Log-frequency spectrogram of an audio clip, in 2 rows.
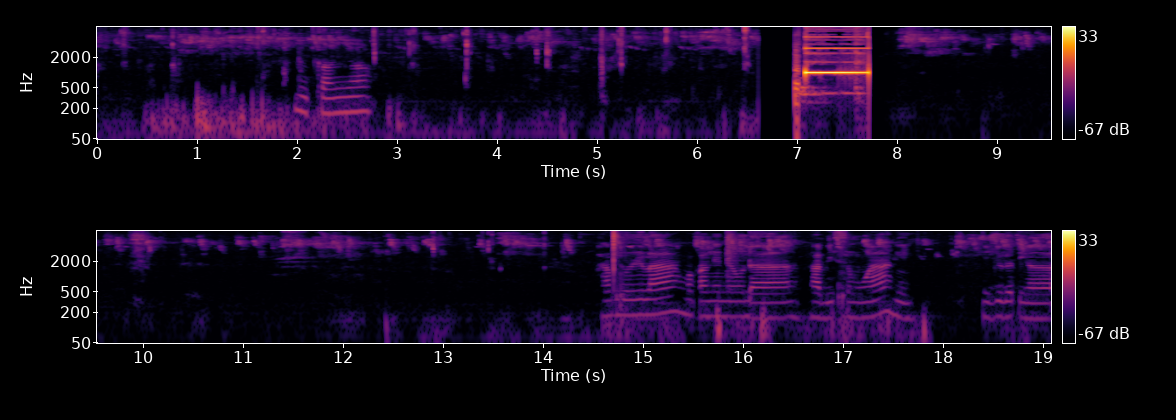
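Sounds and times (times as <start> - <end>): faint high chirps: 7.0 - 7.8
loud electronic beep: 7.0 - 7.8.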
